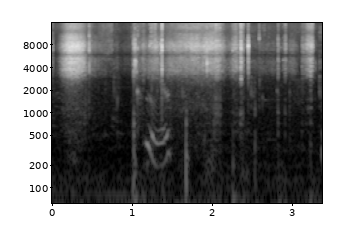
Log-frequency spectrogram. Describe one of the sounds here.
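A video game plays electronic sounds through a small tablet speaker.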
